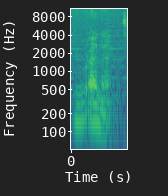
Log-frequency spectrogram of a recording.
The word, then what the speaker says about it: rennet: made in a certain place, and it uses Rennie. Okay. Is that how you pronounce it? How do you pronounce it? Rennet.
